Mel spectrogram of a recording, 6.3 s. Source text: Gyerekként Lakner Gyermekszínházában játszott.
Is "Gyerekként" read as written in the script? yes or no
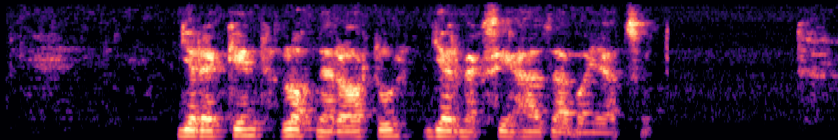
yes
